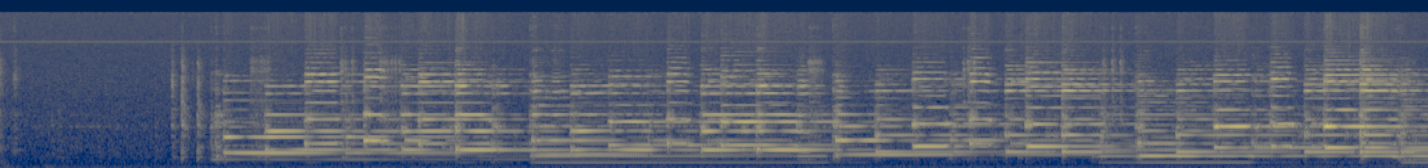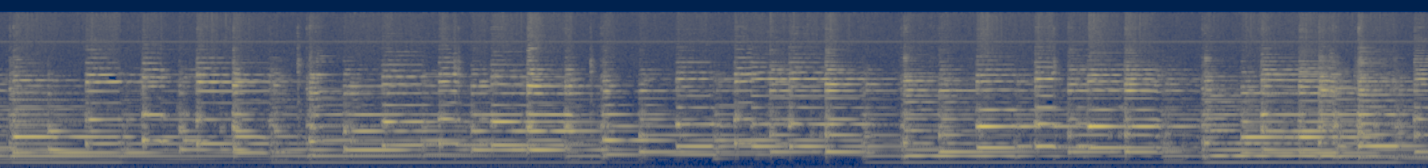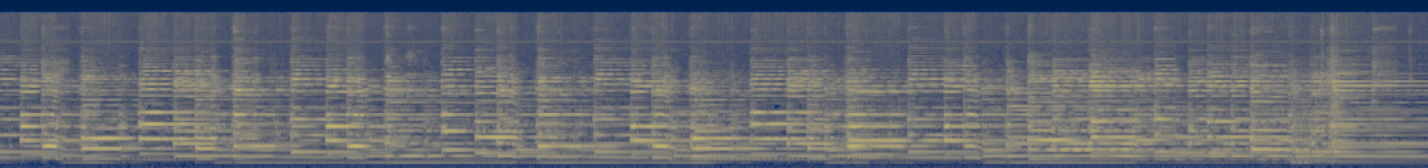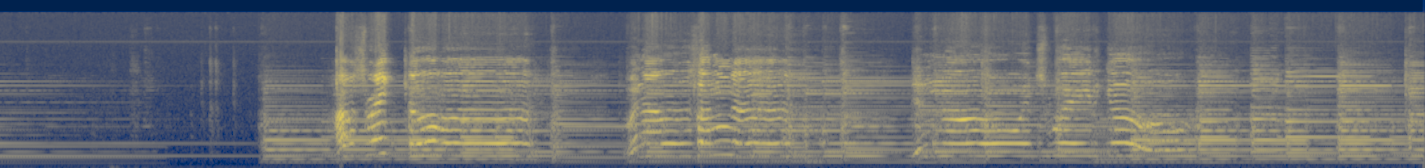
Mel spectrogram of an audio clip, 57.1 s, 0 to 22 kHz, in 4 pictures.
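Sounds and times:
electric guitar played solo: 1.8s - 57.0s.

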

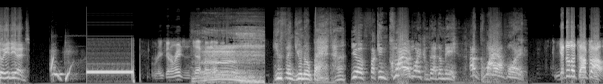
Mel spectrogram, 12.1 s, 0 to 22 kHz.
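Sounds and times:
telephone line tone: 1.7s - 2.7s.

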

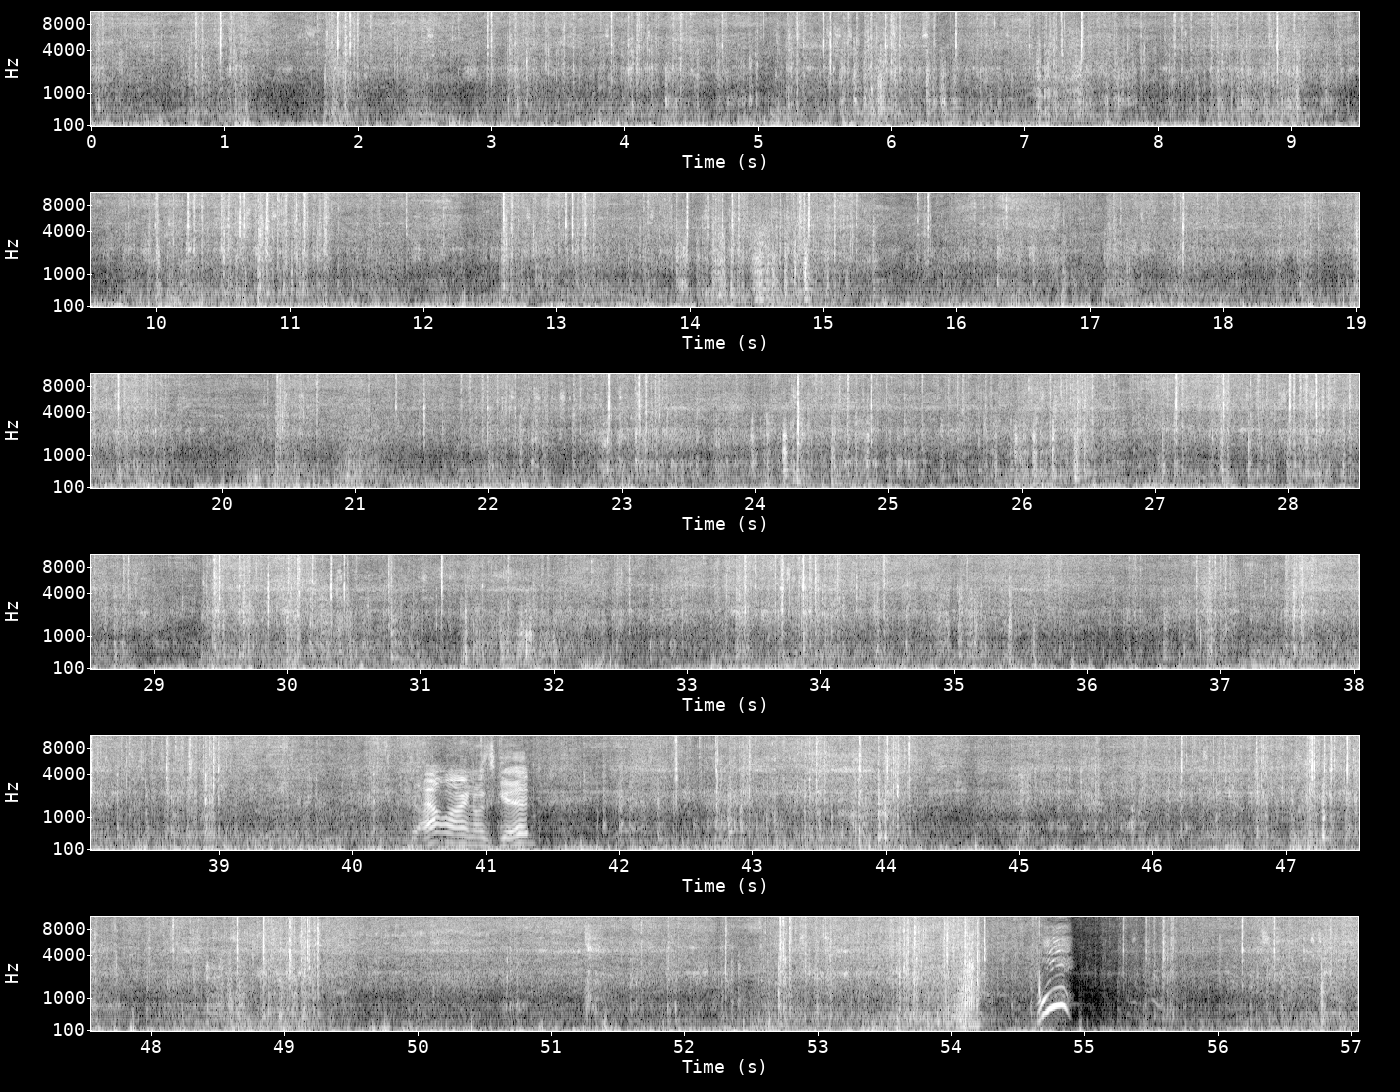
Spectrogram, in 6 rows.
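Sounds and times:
bike clacking and rattling: 0.0s - 57.0s
tyres running over dirt: 0.0s - 57.0s
wind rumble on microphone: 0.0s - 57.0s.

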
